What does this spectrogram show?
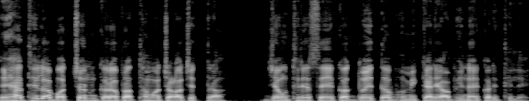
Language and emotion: Odia, neutral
